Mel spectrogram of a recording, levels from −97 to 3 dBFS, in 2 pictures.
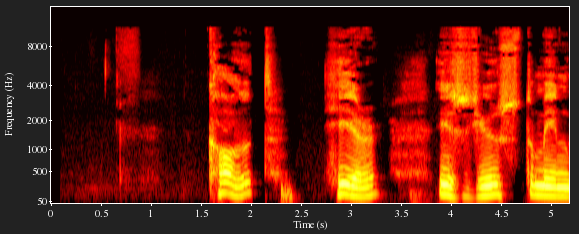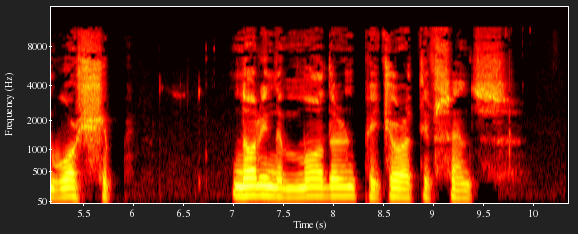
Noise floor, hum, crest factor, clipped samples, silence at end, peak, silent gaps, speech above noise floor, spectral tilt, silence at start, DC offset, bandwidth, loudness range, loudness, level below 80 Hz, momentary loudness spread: -74 dBFS; none; 20 dB; under 0.1%; 0.6 s; -2 dBFS; none; 55 dB; -5.5 dB/octave; 1.6 s; under 0.1%; 11.5 kHz; 4 LU; -20 LUFS; -62 dBFS; 13 LU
